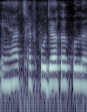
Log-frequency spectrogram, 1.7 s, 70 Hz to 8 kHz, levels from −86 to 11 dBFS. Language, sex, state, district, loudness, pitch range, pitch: Bhojpuri, female, Uttar Pradesh, Ghazipur, -14 LUFS, 225-235 Hz, 230 Hz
